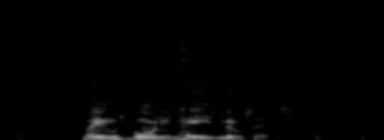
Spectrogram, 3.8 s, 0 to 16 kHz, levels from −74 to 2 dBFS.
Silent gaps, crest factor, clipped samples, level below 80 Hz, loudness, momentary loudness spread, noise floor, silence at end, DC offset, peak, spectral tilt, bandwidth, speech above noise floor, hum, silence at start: none; 20 dB; under 0.1%; -68 dBFS; -28 LUFS; 8 LU; -85 dBFS; 1.2 s; under 0.1%; -10 dBFS; -8.5 dB/octave; 10 kHz; 57 dB; none; 0.85 s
